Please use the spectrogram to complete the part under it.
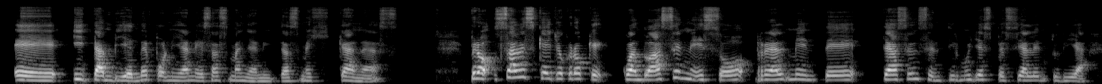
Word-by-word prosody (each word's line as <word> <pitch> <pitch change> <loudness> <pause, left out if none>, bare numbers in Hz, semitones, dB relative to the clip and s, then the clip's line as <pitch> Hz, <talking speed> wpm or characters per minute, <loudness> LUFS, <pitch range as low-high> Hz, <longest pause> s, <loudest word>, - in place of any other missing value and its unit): Eh, 180 -5 +4
y 235 -3 -1
también 190 -5 +5
me 210 - -1
ponían 185 -4 -3
esas 185 +3 -6
mañanitas 155 -3 -6
mexicanas. 165 -3 -5 0.7
Pero, - - +6
¿sabes 325 +1 +4
qué?, 275 -1 0
yo 260 -1 -2
creo 255 0 -2
que 450 - -3
cuando 220 -1 +5
hacen 260 +4 +1
eso, 215 0 -2
realmente 220 -1 -1
te 230 - +6
hacen 235 +3 +1
sentir 205 -4 -10
muy 220 +2 -9
especial 190 -3 -5
en 190 - -9
tu 180 - -14
día. 170 -1 -5
205 Hz, 140 wpm, -22 LUFS, 180-225 Hz, 0.7 s, Pero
